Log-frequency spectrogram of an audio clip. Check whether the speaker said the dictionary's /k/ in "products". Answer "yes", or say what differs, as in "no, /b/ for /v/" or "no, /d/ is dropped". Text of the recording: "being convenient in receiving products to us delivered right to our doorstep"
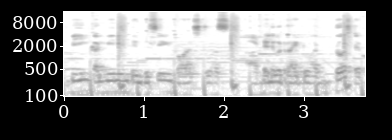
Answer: no, /k/ is dropped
